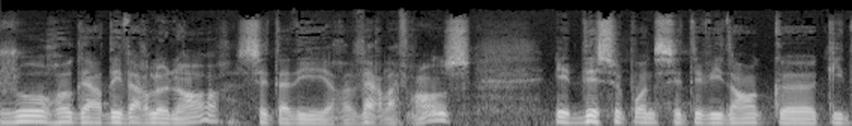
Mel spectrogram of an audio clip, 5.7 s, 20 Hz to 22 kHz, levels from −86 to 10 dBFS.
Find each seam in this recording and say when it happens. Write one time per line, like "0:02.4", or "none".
0:04.4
